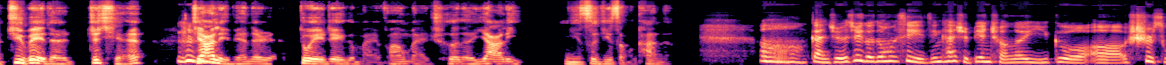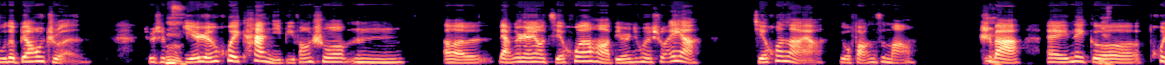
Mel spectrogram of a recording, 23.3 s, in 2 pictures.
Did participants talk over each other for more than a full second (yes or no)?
no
